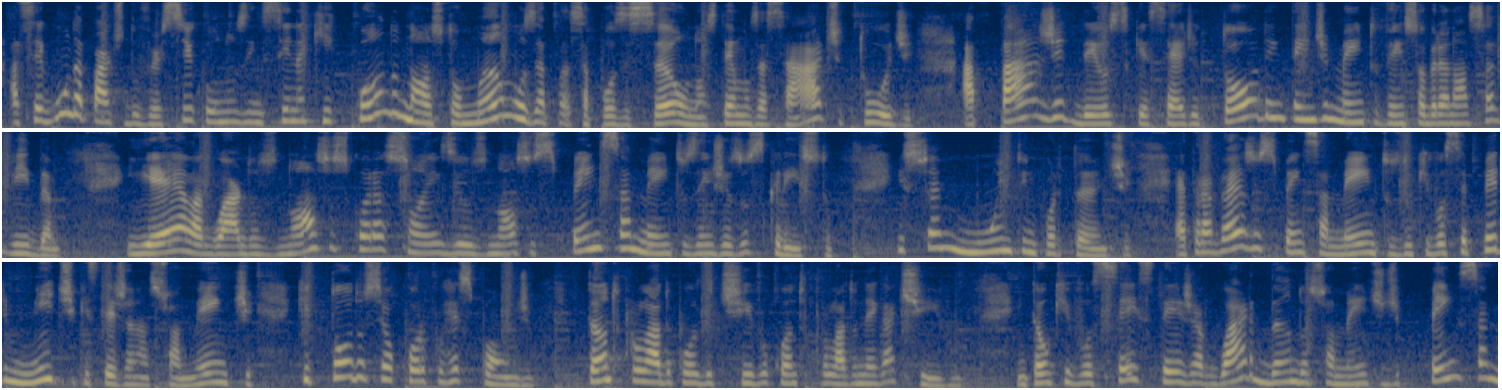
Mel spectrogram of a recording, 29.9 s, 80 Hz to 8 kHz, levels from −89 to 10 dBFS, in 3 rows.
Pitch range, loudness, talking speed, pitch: 195-260 Hz, -27 LUFS, 170 wpm, 215 Hz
